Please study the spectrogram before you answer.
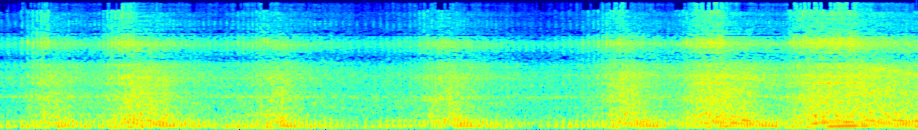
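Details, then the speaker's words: Honda Scoopy scooter engine after rebuild, revved hard in repeated swells: smooth rising and falling drone, earlier rattling inside engine at high revs (thought piston-related) now gone; sounds healthy. "Dengarkan suara mesinnya. Suara itu langsung menjadi lebih halus. Suara berisik itu sudah hilang sepenuhnya."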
